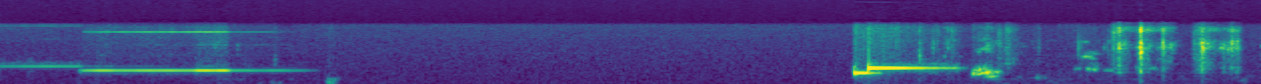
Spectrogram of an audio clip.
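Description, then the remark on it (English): A doorbell rings with a two-note descending chime that fades out. After a few seconds of silence, another tone sounds, followed by a flurry of clattering and knocking noises. “Let me respond to the door.”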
